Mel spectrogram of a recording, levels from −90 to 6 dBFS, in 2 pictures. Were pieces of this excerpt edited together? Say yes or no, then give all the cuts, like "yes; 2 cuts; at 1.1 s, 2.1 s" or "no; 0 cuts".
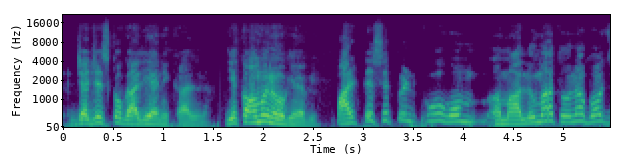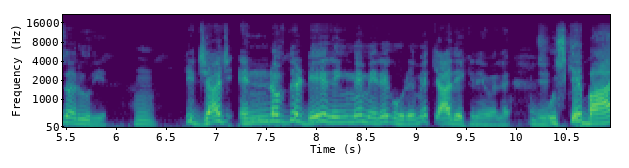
yes; 2 cuts; at 1.4 s, 2.6 s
